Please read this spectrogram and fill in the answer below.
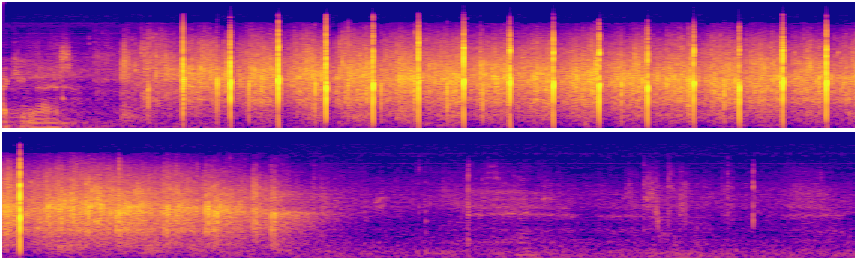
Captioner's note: applause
